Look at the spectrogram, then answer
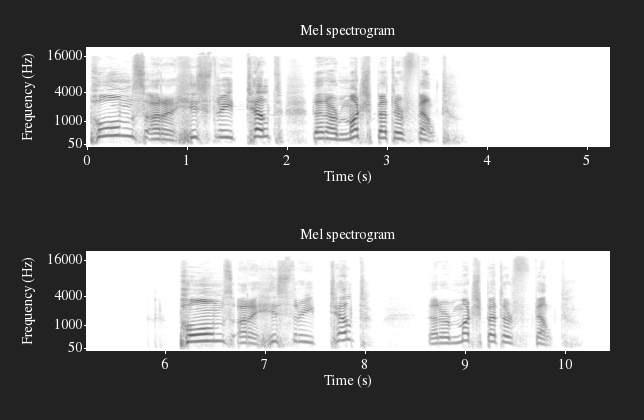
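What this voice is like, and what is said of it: Scottish accent imitating Alistair Begg. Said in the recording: “He's a Scottish guy ... in his Scottish accent”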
